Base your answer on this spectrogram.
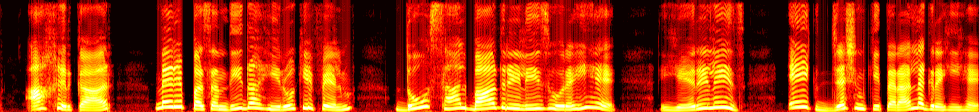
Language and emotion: Urdu, happy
